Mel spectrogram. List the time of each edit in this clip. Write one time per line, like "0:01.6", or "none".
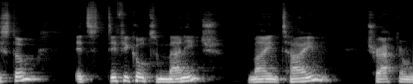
none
